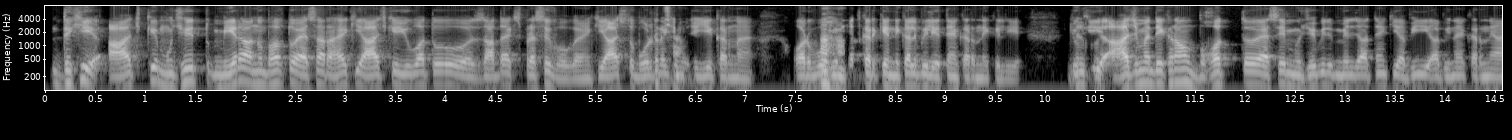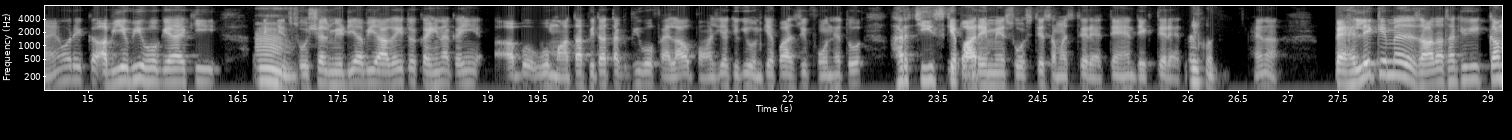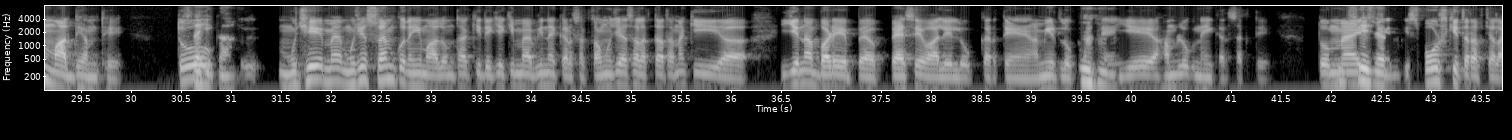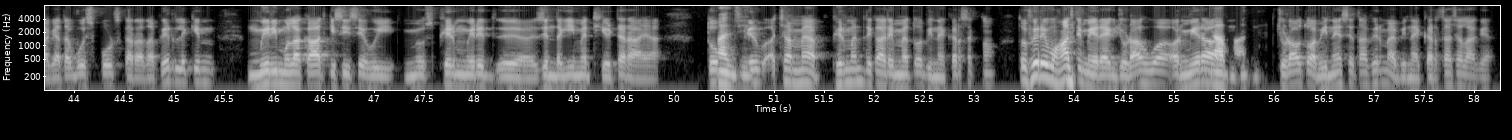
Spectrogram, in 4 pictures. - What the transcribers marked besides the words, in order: static; in English: "एक्सप्रेसिव"; distorted speech; in English: "स्पोर्ट्स"; in English: "स्पोर्ट्स"
- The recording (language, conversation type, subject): Hindi, podcast, पछतावे को स्वीकार करके जीवन में आगे कैसे बढ़ा जा सकता है?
